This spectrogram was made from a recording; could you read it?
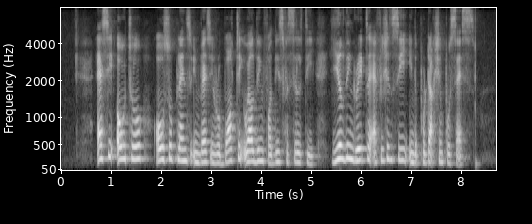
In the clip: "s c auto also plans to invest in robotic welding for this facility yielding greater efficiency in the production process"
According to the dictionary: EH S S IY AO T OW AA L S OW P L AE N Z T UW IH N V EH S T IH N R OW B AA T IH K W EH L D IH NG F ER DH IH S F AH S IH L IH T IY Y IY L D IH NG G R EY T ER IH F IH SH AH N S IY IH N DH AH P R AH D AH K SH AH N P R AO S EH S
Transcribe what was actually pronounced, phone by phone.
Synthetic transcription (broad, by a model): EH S S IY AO T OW AA L S OW P L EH N S T UW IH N V EH S T IH N R OW B AA T IH K W EH L D IH NG F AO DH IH S F AH S IH L IH T IY Y IY L D IH NG G R EY T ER IH F IH SH AH N S IY IH N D AH P R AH D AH K SH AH N P R AO S EH S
